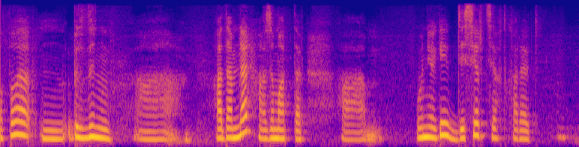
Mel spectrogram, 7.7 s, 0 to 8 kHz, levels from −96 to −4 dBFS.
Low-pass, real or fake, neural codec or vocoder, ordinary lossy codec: 7.2 kHz; fake; codec, 16 kHz, 0.5 kbps, X-Codec, WavLM features, trained on Multilingual LibriSpeech; AAC, 48 kbps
